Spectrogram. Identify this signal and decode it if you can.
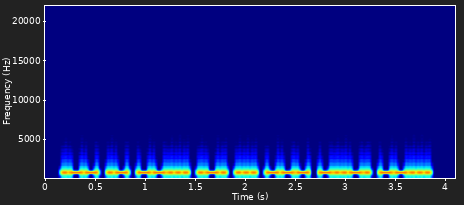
Morse code, heard as a keyed tone, about 32 wpm, 800 Hz. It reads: WA7RSO/7
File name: Combinations / Combinations-mp3s / Combinations@30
